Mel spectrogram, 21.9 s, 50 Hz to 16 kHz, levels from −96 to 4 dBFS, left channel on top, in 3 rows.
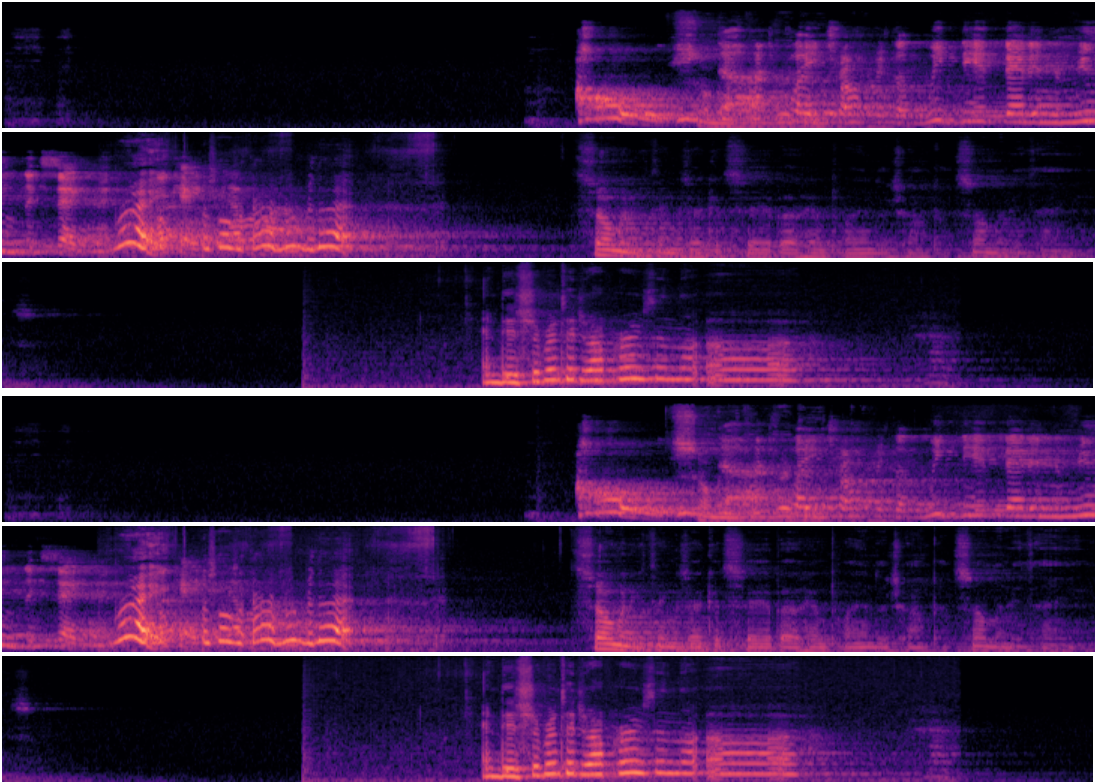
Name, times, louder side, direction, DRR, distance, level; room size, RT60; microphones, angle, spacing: voice 1, 3.8-8.0 8.5-9.3, left 2 dB, 25° left, -1 dB, 2.1 m, -36 dB
voice 2, 4.5-5.5 11.1-14.4, right 3 dB, 60° right, 6 dB, 1.2 m, -41 dB
voice 3, 8.0-8.4 8.7-9.7 17.8-19.9 20.8-20.9, right 3 dB, 20° right, 13 dB, 0.6 m, -27 dB
27.5 x 16.0 x 8.0 m, 2.4 s
head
